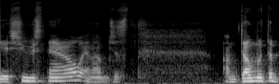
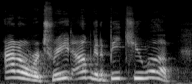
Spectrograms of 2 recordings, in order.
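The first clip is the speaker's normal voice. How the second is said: much higher, louder demon bluster; hammed-up fighting talk, pitched way up; acted defiant threat; 13 semitones higher, 4 dB louder than usual. Demon refusing the Queen's retreat, hammed-up belligerence.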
